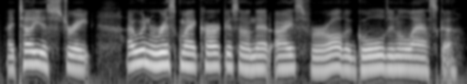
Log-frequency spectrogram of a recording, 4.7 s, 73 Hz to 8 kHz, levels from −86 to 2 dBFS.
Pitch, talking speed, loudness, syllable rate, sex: 185 Hz, 230 wpm, -17 LUFS, 5.3 syllables/s, female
